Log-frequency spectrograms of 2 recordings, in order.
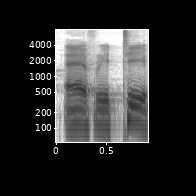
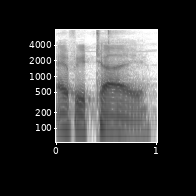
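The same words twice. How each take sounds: First: The last word is said like 'day'. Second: The last word is said like 'die'. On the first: It means each day. The speaker calls it right. "Every day, bukan every day" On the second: It sounds like talking about dying. The speaker calls it wrong. "bukan every day"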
